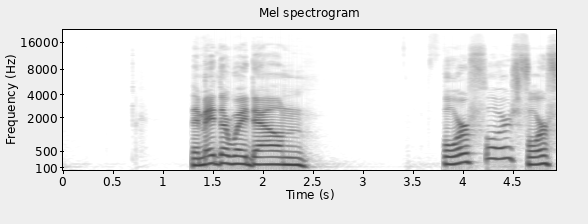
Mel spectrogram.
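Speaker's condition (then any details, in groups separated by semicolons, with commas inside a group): No condition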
